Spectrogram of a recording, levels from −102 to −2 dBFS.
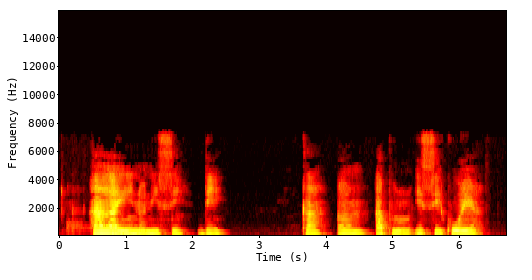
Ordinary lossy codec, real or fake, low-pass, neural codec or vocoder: MP3, 48 kbps; real; 7.2 kHz; none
